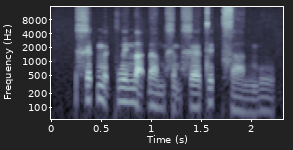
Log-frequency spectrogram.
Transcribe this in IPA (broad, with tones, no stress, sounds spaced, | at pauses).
x ə˦˥ t̚ m ə̰ː˧˨ k w ɨ˧ n a̰ː˧˨ ɗ a̤˨˩ m x ə̰˧˨ m x əː˨˦ t̪ ɨ˦˥ t̚ s a̤ː˨˩ n m ṳ˨˩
